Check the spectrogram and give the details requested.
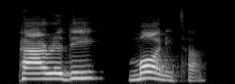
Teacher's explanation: the stress, of course, will fall on the initial syllable, the first syllable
